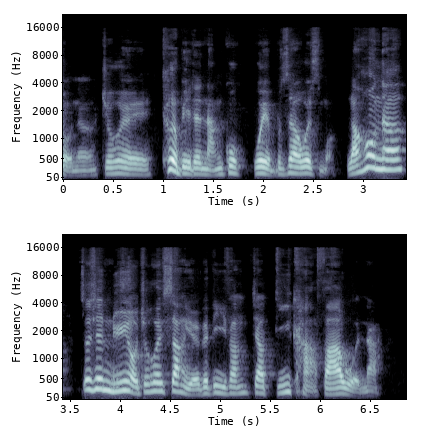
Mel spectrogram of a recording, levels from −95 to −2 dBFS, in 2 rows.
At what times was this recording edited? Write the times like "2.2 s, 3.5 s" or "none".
0.9 s, 2.8 s, 3.5 s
